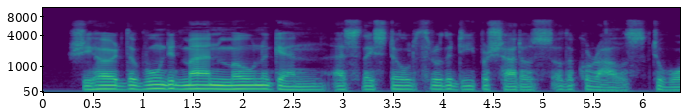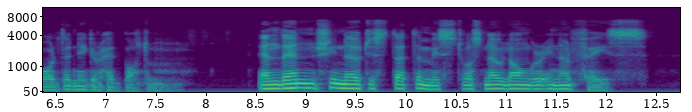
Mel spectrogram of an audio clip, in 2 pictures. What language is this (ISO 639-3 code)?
eng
